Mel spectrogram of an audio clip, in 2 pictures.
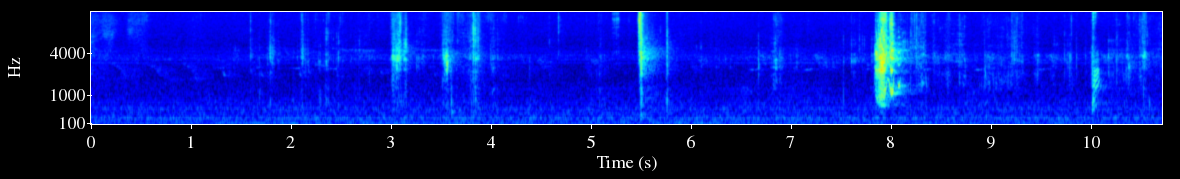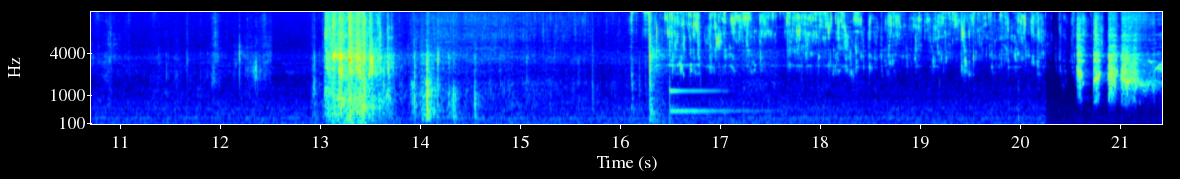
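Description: Glue and water squeezed out of rubber balloons into a glass bowl: scattered soft taps, then a louder liquid rush about two-thirds of the way in, and a longer stretch of splashing and trickling near the end.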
